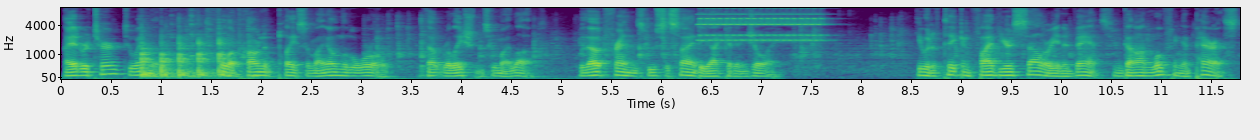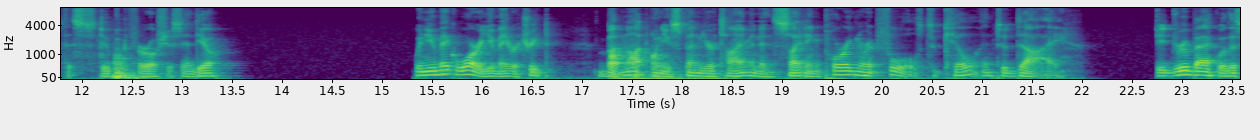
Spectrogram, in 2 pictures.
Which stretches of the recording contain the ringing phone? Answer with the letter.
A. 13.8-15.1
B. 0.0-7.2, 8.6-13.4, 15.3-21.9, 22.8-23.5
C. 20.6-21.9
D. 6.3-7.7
D.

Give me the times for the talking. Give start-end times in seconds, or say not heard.
0.0-7.2, 8.6-13.4, 15.3-21.9, 22.8-23.5.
